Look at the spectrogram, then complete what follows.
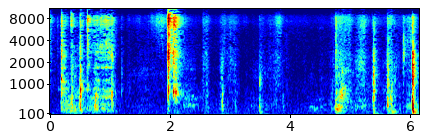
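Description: Footsteps and handling clatter as a person moves about the room, a run of clicks and knocks with one loud sharp click about two seconds in. More knocks and footsteps follow near the end as he walks back.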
